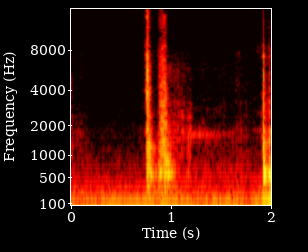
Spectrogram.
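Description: Two brief sharp taps of a small screwdriver against the plastic tail-light housing, the second louder, over a low steady hum.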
